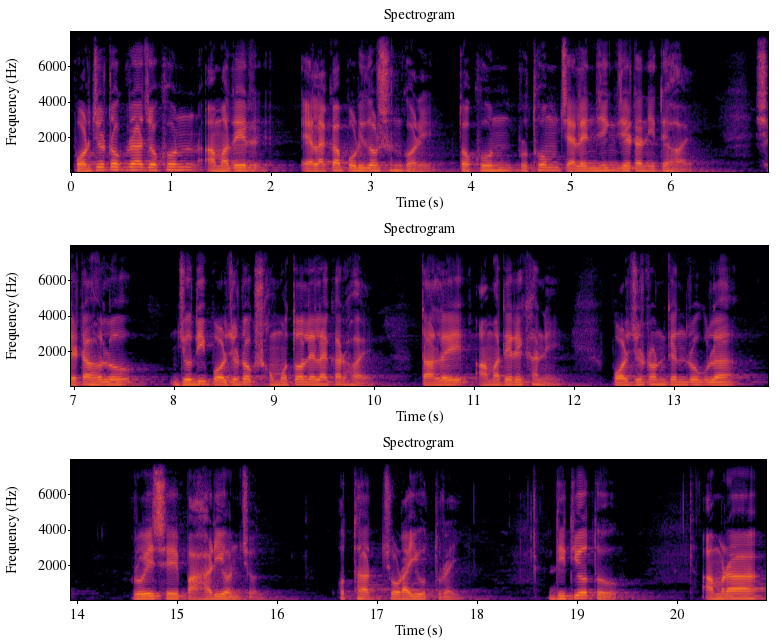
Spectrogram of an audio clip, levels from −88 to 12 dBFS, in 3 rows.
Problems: none marked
